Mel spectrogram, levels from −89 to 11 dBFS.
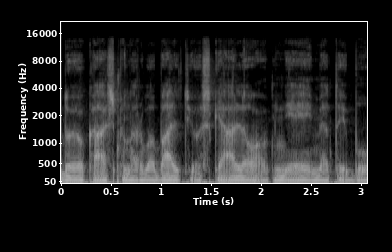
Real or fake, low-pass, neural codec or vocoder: fake; 14.4 kHz; vocoder, 48 kHz, 128 mel bands, Vocos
